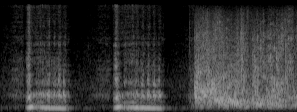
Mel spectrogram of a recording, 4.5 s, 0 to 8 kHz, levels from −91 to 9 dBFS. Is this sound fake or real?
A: real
